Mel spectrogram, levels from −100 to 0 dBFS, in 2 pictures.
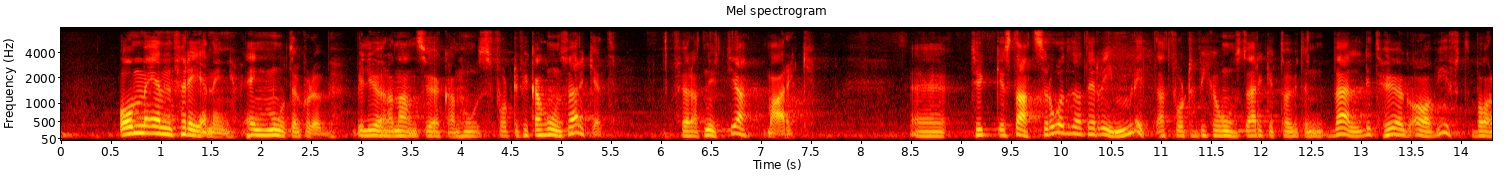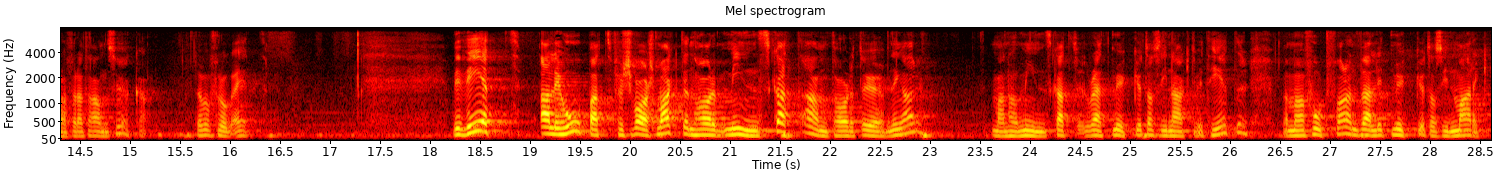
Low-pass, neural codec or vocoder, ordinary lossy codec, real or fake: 7.2 kHz; none; none; real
